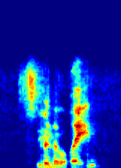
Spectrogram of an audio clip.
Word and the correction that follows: Sigil: Sigil. – Sigil. Did I say that wrong? Sorry about that. – Sigil, I think it's called the Sigil, yeah.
